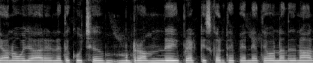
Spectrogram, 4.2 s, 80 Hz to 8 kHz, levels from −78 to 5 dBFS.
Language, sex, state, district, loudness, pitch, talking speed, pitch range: Punjabi, female, Chandigarh, Chandigarh, -17 LUFS, 215 Hz, 230 wpm, 210-220 Hz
